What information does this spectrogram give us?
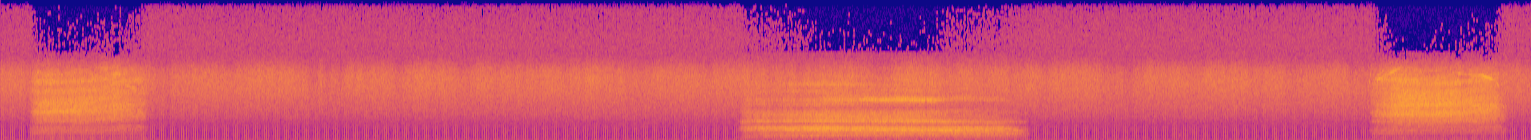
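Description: Deep breaths during a relaxation exercise: three slow, airy, hissing breaths, each lasting a few seconds, separated by long quiet stretches with no talk.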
